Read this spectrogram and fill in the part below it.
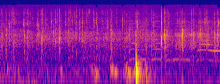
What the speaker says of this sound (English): We got a cheering section in the hall.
